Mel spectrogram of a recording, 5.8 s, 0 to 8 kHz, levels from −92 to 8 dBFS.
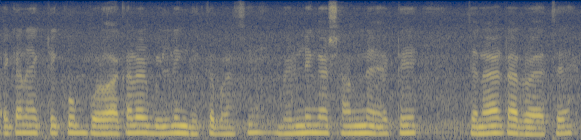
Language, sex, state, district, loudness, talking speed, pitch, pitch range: Bengali, male, Assam, Hailakandi, -16 LUFS, 135 wpm, 155 Hz, 150-165 Hz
